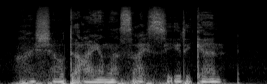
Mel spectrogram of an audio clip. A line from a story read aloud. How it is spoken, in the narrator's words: he said, in a quiet voice not like his own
